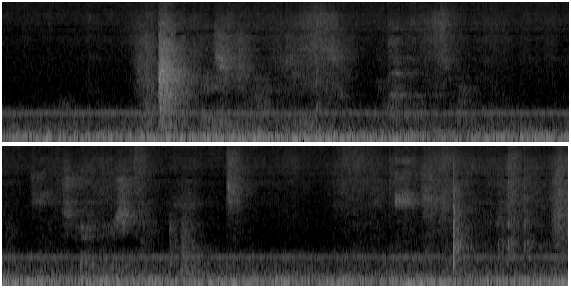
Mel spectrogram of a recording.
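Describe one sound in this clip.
A man speaks quietly at a distance in a large echoing room.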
